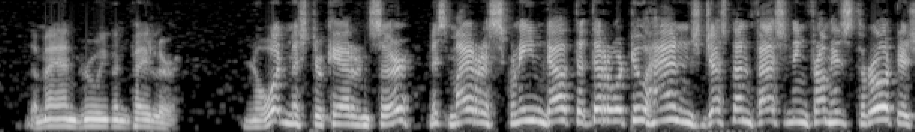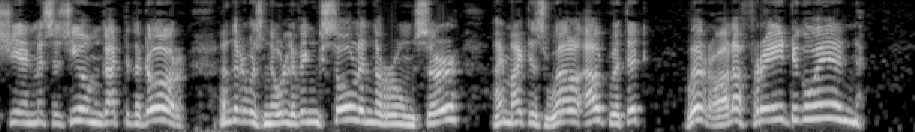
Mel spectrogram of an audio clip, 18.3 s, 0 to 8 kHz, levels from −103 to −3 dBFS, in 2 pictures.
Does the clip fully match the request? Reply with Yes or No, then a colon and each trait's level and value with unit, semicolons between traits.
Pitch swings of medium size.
Yes: average, 5.0 semitones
